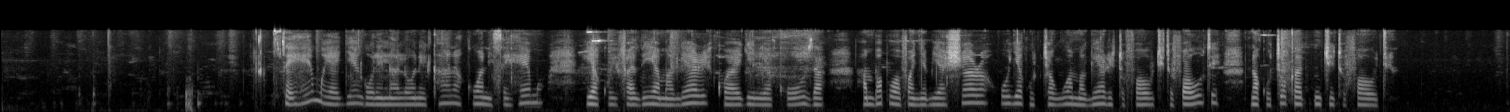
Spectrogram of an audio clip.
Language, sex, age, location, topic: Swahili, female, 25-35, Dar es Salaam, finance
